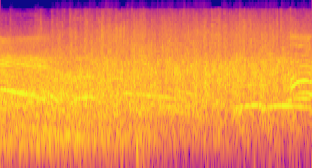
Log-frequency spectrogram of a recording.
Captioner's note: cheers and applause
